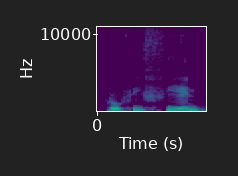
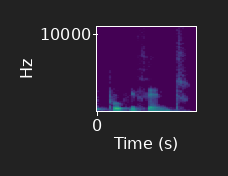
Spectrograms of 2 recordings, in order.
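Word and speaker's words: proficient: Next, प्रोफिशिएंट, ये इसका pronunciation देखिए, ये है प्रोफिशिएंट लिखा हुआ, लेकिन इसे हम प्रोनाउंशिएट करेंगे प्रोफिशेंट।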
